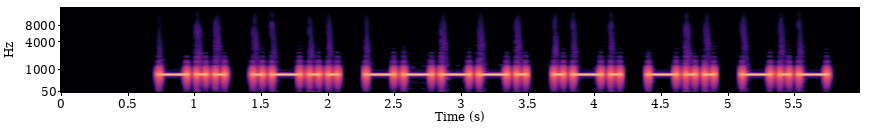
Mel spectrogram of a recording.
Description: Morse code, heard as a keyed tone, about 17 wpm, 700 Hz. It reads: DL9RDK
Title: DXCC-100 Call Signs - 6 Characters - Repeated 3x - 17wpm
